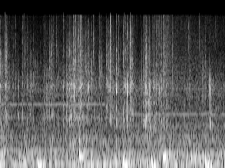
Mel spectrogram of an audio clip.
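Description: Background music over the crackling sizzle of sliced steak, onions and peppers frying in a cast-iron skillet.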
